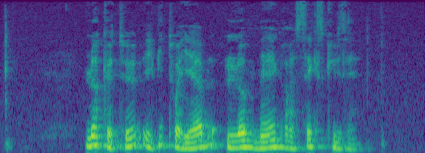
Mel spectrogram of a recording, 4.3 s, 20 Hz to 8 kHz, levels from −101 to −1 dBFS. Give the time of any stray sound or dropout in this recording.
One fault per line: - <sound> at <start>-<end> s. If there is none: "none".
none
